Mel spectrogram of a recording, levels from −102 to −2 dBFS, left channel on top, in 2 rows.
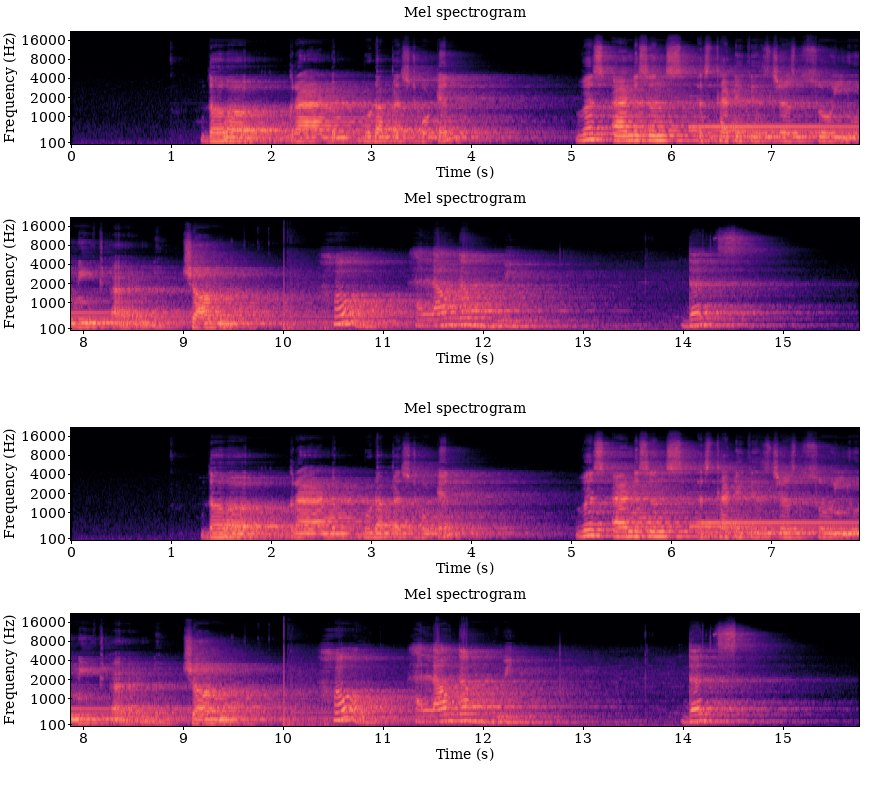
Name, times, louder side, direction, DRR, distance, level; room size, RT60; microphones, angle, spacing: voice 1, 1.3-3.9 5.0-9.6, left 1 dB, 15° left, 0 dB, 1.0 m, -30 dB
Mallet percussion, 6.2-12.5, equal, 35° left, 1.6 m, -42 dB
voice 2, 10.3-10.9 11.2-12.3 14.0-14.5, right 2 dB, 20° right, 0 dB, 0.9 m, -32 dB
11.0 x 7.3 x 8.3 m, 2.6 s
head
